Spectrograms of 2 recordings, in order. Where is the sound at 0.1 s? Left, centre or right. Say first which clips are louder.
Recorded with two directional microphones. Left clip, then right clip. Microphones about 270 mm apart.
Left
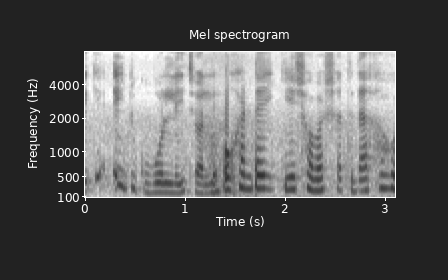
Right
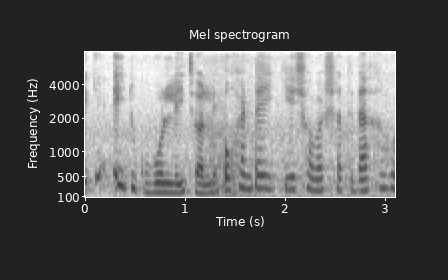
Left 2 dB; left.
